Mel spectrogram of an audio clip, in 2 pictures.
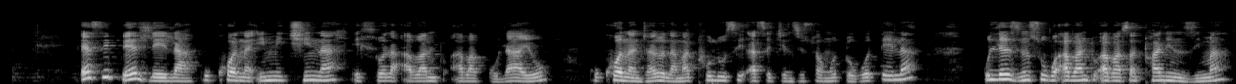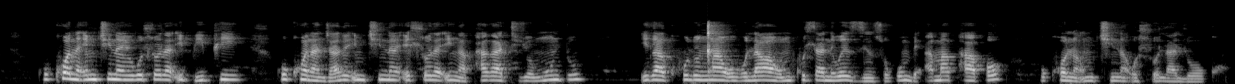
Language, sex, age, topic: North Ndebele, female, 25-35, health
